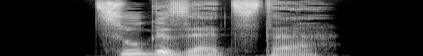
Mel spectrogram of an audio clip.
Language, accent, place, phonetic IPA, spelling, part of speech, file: German, Germany, Berlin, [ˈt͡suːɡəˌzɛt͡stɐ], zugesetzter, adjective, De-zugesetzter.ogg
- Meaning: inflection of zugesetzt: 1. strong/mixed nominative masculine singular 2. strong genitive/dative feminine singular 3. strong genitive plural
